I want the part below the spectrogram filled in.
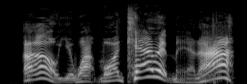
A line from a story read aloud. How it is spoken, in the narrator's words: replied Vinny in the raspy voice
